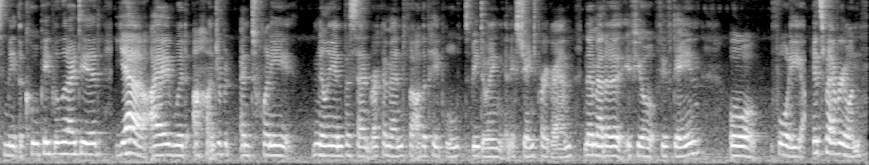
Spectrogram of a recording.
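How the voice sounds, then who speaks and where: A woman's voice: fairly low pitch, fairly even intonation, moderate pace, a little mellow, a little hiss or hum. A woman, a former exchange student, giving enthusiastic, gushing casual interview answers. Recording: echoey room.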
